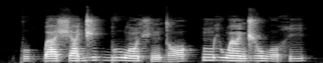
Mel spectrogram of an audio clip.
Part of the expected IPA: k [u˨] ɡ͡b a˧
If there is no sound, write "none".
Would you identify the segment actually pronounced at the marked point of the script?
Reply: u˨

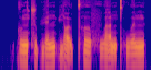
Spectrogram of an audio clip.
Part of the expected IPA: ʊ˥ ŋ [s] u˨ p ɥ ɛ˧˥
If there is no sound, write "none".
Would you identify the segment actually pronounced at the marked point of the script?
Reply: t͡s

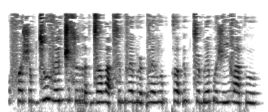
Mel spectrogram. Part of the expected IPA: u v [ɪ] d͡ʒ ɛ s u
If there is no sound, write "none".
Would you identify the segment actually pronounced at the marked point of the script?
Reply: ɛ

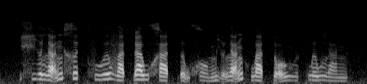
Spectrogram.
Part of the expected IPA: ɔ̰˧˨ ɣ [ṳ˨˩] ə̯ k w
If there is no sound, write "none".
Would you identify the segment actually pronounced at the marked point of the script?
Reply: ṳ˨˩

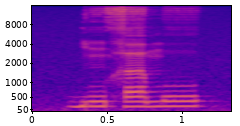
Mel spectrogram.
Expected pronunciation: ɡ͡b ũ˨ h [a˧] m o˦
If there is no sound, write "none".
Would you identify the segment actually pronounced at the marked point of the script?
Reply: a˧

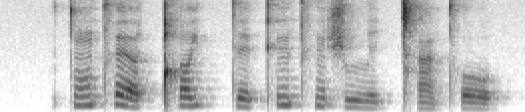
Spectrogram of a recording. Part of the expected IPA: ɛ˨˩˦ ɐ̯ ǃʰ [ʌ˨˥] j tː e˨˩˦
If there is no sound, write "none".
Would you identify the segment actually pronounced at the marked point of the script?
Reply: ʌ˨˥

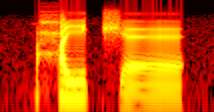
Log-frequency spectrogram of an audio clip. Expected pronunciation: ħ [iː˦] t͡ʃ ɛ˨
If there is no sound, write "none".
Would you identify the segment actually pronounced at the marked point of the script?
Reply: i˦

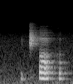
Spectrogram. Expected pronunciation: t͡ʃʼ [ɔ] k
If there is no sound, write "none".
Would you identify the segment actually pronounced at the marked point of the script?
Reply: ɔ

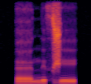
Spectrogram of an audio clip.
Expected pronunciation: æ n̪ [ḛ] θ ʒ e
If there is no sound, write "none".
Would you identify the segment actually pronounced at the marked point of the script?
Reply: e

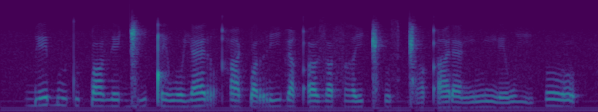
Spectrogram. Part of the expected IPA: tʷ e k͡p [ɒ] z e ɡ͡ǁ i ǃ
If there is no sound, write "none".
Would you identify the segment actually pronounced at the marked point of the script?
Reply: ɒ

